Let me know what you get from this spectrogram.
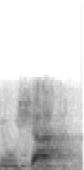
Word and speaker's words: یوشع: درستش در تلفظ عبری به فتحش اینه یوشع که ما میگیم یوشع ابن نون، این همونه یوشع وسیعه بلا فصل موسی هست.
